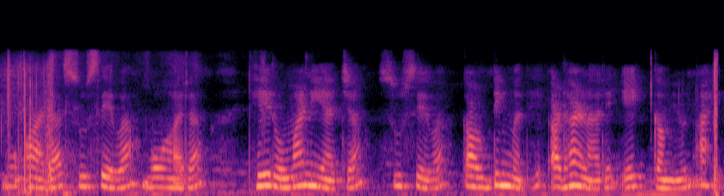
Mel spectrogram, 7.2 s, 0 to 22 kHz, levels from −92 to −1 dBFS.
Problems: background sounds at intervals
